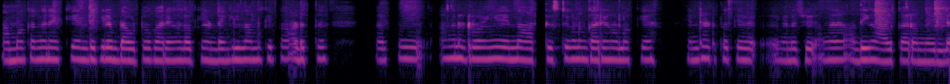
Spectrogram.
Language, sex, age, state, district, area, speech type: Malayalam, female, 18-30, Kerala, Kottayam, rural, spontaneous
